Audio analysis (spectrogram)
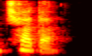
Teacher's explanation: made in a similar way to ch in english except your tongue is much closer to the roof of your mouth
